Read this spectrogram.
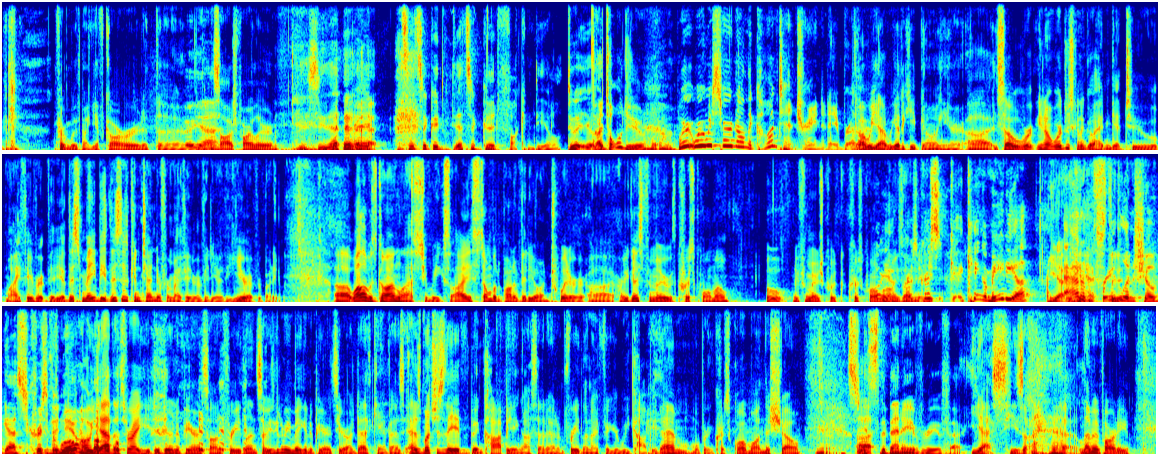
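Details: Adult male podcast host, with brief interjections from another speaker; normal speech.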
